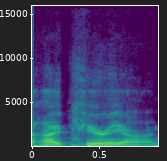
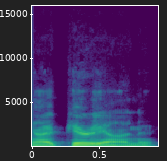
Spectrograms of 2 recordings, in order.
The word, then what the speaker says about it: Hyperion: to live next to Hyperion, and I think I'm mispronouncing Hyperion. Is it Hyperion? You are. You're adding a little flair to it. You're adding a little flair to the end.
